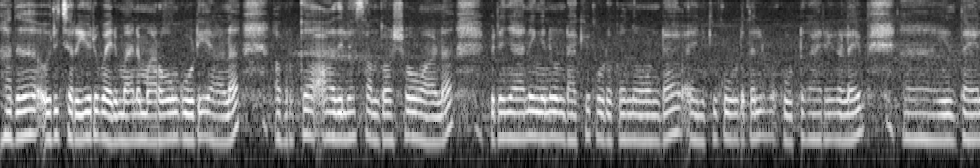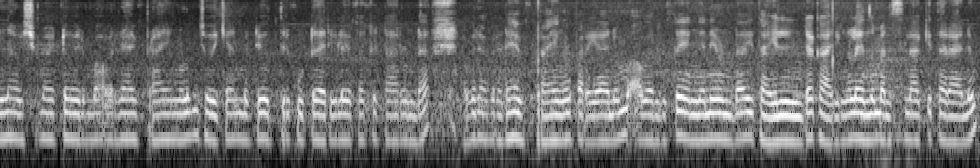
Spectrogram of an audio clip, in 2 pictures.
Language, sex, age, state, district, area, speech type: Malayalam, female, 30-45, Kerala, Idukki, rural, spontaneous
